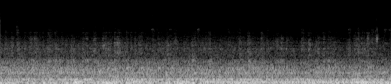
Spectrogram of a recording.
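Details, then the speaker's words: 1981 Ford Capri 2.8 Injection, 4-speed manual, driving: heavy engine drone with a rough uneven rattle, caused by a snapped engine fan blade striking its surroundings. "there is definitely some very strange sounds coming from the engine of the car this is uh not a good sign i have no idea what it is"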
